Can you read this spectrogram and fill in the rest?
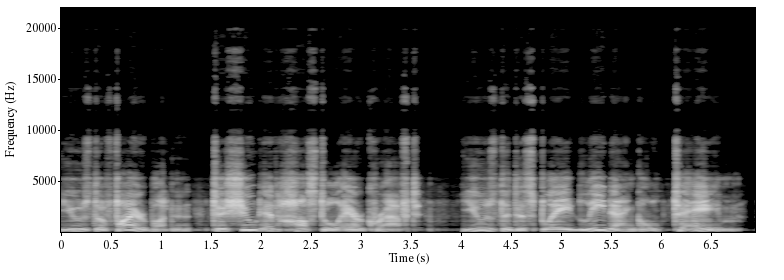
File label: tutorial bomber turrets, english; War Thunder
